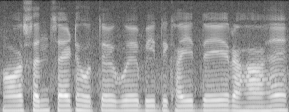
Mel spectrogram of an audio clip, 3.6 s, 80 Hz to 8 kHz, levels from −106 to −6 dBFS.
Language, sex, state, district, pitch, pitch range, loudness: Hindi, male, Uttar Pradesh, Lalitpur, 130 Hz, 125-130 Hz, -17 LUFS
